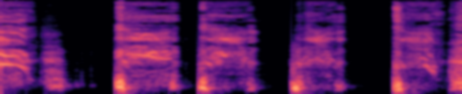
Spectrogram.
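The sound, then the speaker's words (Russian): A man with a slight cold coughs in a fit of five harsh, throaty bursts, each cut off by brief silence, the first a little weaker than the rest. “закашлялся. «Ты заболел?»”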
